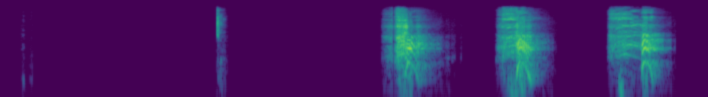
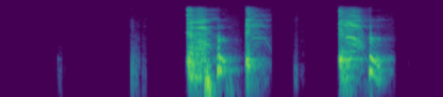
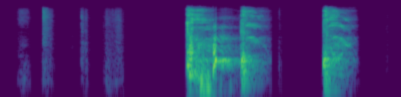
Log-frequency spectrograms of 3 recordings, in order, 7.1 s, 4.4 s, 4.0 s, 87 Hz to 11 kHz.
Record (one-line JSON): {"exhalation_length": "7.1 s", "exhalation_amplitude": 32116, "exhalation_signal_mean_std_ratio": 0.29, "three_cough_length": "4.4 s", "three_cough_amplitude": 32768, "three_cough_signal_mean_std_ratio": 0.33, "cough_length": "4.0 s", "cough_amplitude": 28793, "cough_signal_mean_std_ratio": 0.31, "survey_phase": "beta (2021-08-13 to 2022-03-07)", "age": "45-64", "gender": "Female", "wearing_mask": "No", "symptom_none": true, "smoker_status": "Never smoked", "respiratory_condition_asthma": false, "respiratory_condition_other": false, "recruitment_source": "REACT", "submission_delay": "1 day", "covid_test_result": "Negative", "covid_test_method": "RT-qPCR", "influenza_a_test_result": "Unknown/Void", "influenza_b_test_result": "Unknown/Void"}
